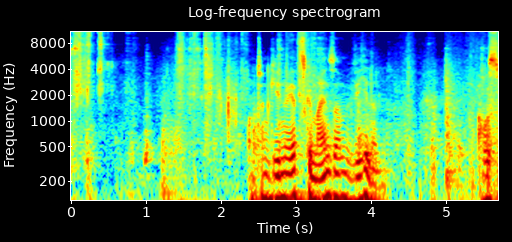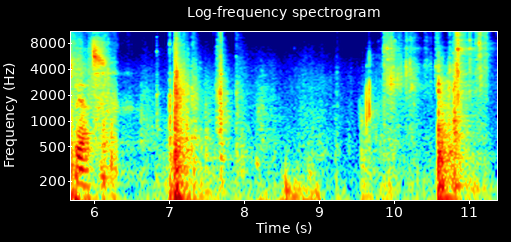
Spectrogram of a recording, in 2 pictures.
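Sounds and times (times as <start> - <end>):
keys jangling: 0.0 - 2.5, 9.8 - 11.3
speech: 2.4 - 4.3, 5.5 - 6.3.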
